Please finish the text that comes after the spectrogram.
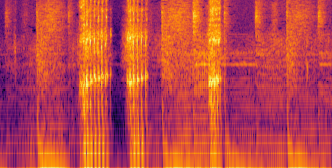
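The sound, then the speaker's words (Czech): A person imitates a pig as the first animal in a game, making a quick run of loud oinks and throaty grunts, several bursts packed into a couple of seconds with no talking. “prase.”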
